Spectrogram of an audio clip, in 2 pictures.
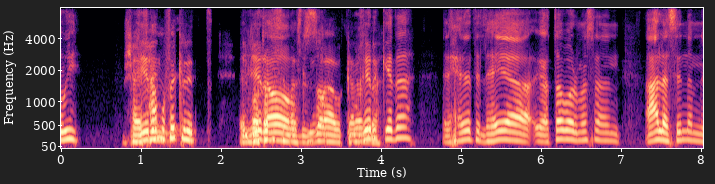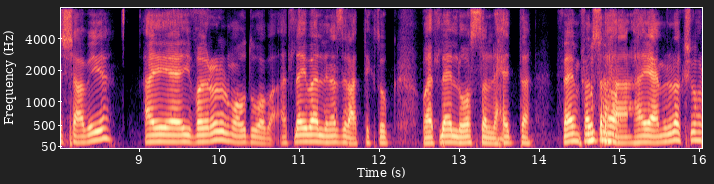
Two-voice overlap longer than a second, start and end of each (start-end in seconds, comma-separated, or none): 2.3-4.1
